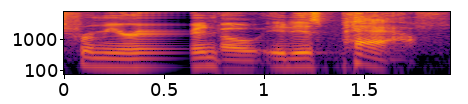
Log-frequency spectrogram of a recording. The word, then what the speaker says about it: Pfaff: But it would be Pfaff is how you would pronounce it in German. But Pfaff is how we've Americanized it.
